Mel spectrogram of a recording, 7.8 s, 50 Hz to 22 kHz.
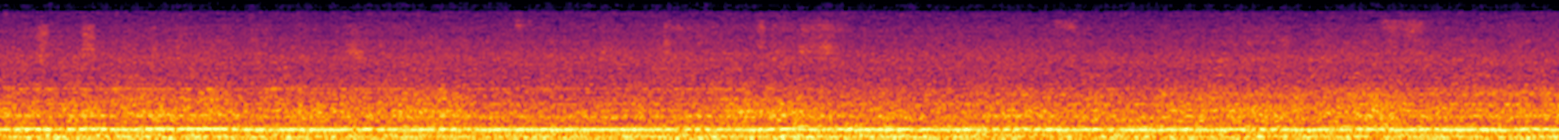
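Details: VW Amarok driving slightly above 120 km/h; thin steady high whistle over constant road and wind roar, source undetermined.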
